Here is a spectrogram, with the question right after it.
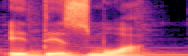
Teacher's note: o Z de aider gruda na palavra moi e isso cria um som de Z entre as duas.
